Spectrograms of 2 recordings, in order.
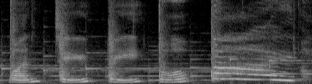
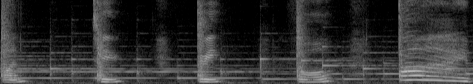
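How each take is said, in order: First: The counting is at a faster pace. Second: The counting is at a slow pace.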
